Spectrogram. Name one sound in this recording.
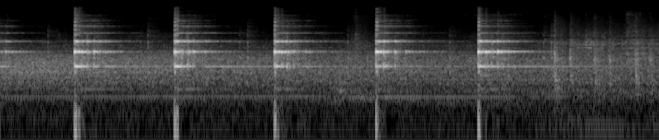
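A level crossing bell rings in loud, evenly spaced strokes.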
